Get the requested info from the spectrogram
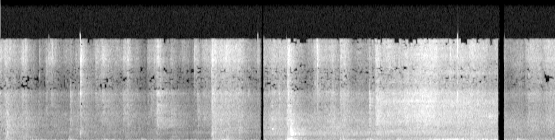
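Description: Cardboard moving boxes being handled and set down in the back of a box truck, with a sharp thump about halfway through. A steady low hum, like an engine, swells over the last couple of seconds, and the sound cuts out abruptly twice.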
